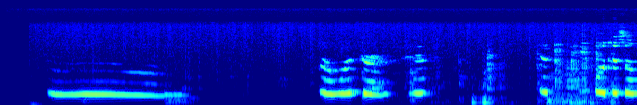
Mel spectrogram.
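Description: A girl's high-pitched voice crying: one long, steady wail about a second long, then after a pause broken, tearful vocal sounds in the last few seconds.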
